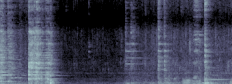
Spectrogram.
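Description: Stirring cooked jackfruit and potato curry in a pot: a few scraping, clattering stir strokes with soft sizzling, in two bursts separated by a quiet pause.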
